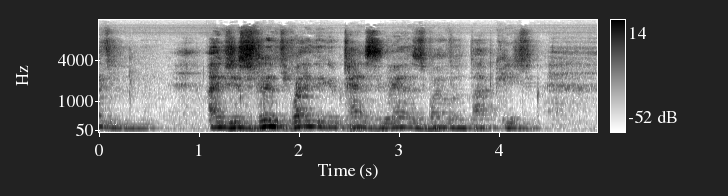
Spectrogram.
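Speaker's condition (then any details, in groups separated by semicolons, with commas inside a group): ALS; wheelchair user; loss of voice, limited ability to talk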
